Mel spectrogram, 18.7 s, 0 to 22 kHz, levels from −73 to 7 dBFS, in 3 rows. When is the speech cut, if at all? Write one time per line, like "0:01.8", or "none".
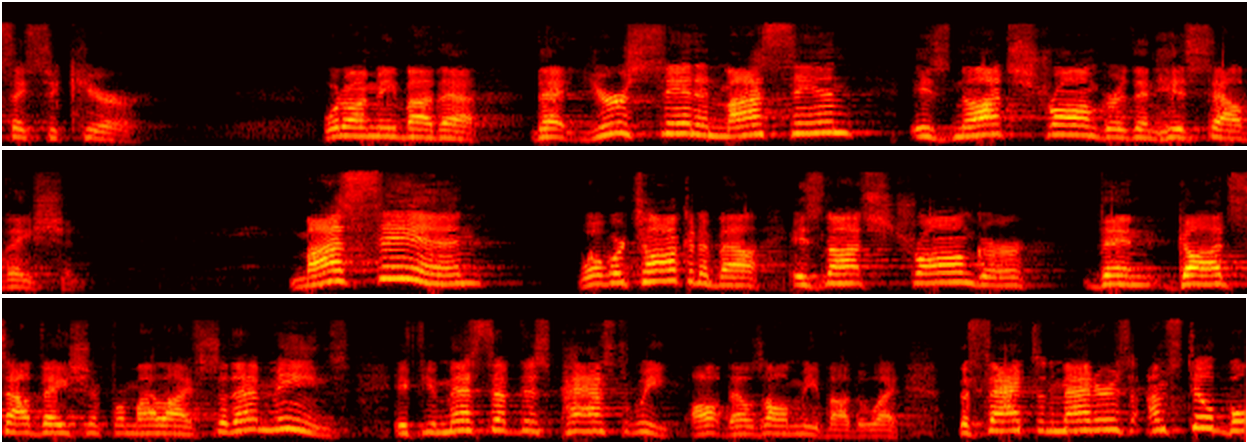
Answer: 0:15.8
0:17.1

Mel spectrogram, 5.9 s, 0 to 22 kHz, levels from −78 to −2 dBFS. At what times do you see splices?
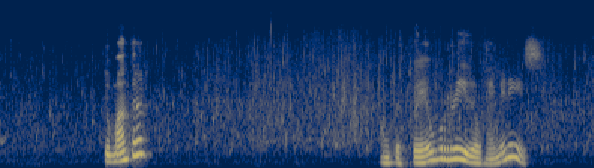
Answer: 0:03.7
0:04.8

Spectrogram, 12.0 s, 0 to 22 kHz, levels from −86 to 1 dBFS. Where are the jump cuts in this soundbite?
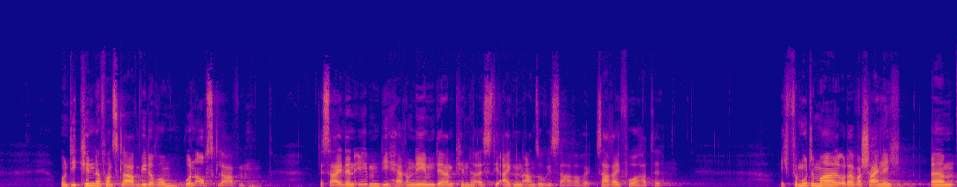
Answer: none

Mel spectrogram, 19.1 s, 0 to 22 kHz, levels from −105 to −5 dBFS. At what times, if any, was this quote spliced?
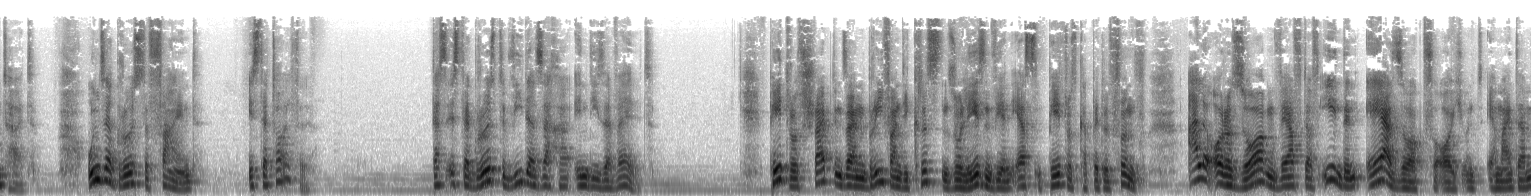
none

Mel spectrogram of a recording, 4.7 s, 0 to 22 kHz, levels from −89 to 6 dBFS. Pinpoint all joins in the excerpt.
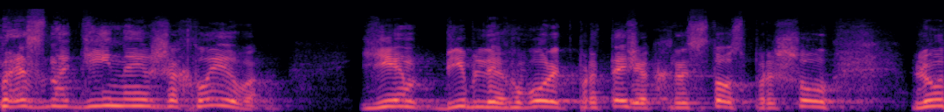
0:03.1

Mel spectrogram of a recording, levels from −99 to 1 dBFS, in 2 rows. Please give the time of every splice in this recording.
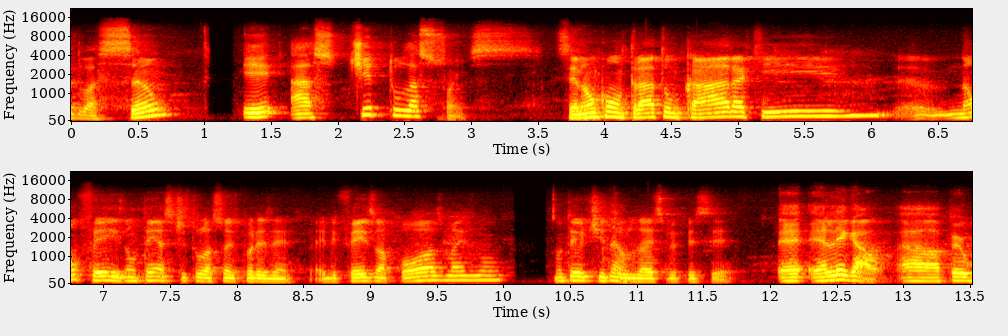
none

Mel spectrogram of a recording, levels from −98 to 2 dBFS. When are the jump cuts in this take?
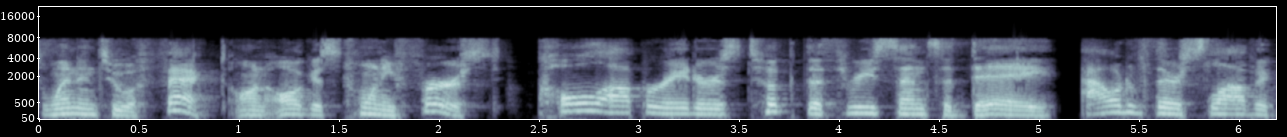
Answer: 0:02.4

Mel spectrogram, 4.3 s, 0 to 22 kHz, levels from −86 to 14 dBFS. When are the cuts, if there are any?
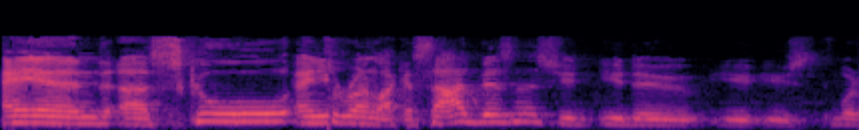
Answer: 0:01.6

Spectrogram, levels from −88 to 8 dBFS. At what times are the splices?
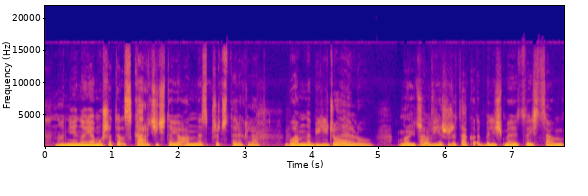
0:05.7

